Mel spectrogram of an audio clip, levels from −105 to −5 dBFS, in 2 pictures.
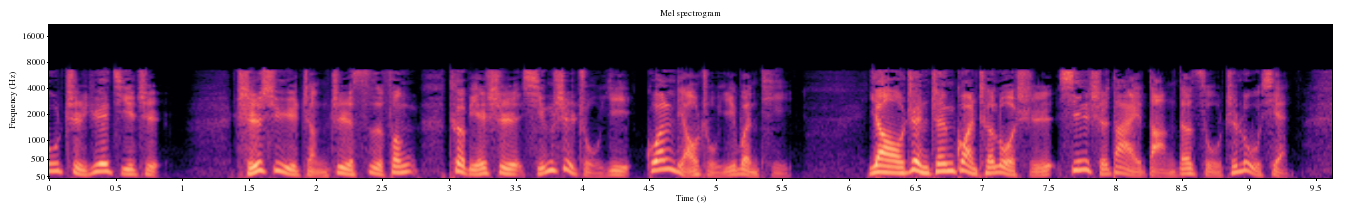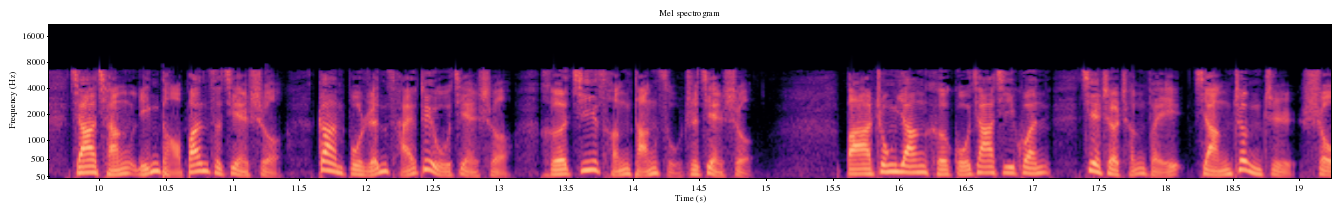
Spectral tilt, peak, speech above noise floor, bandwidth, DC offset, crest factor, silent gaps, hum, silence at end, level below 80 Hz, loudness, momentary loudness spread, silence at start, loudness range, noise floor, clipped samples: -5 dB/octave; -8 dBFS; 39 dB; 7 kHz; under 0.1%; 18 dB; none; none; 0 s; -52 dBFS; -26 LUFS; 10 LU; 0 s; 3 LU; -64 dBFS; under 0.1%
